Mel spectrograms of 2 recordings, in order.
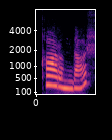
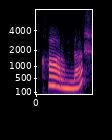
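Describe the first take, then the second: The two takes are said the same way.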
